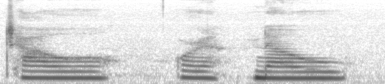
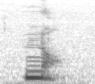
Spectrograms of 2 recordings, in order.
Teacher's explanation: english speakers tend to elongate the vowels at the end of the words whereas italians don't do that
